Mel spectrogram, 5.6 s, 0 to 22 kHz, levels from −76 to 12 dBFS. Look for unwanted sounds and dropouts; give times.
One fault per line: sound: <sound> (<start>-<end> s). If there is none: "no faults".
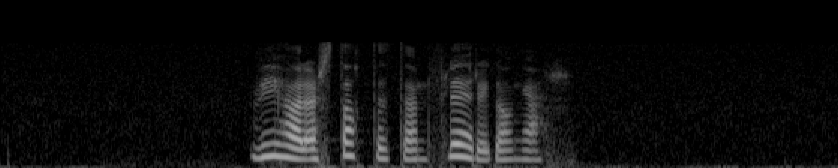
no faults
